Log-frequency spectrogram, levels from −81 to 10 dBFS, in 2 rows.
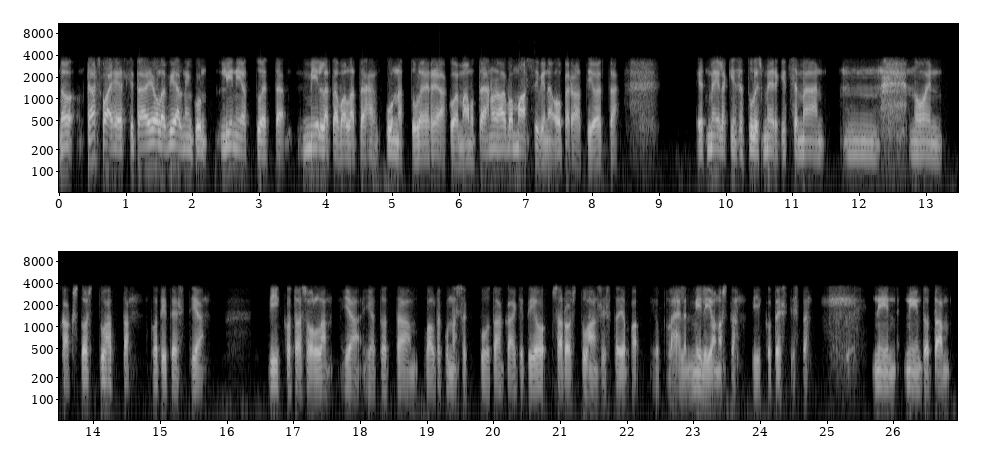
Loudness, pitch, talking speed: -22 LUFS, 105 Hz, 115 wpm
